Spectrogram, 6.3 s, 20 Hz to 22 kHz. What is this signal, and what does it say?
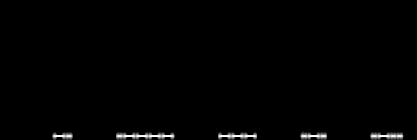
Morse code, heard as a keyed tone, about 25 wpm, spaced as for 10 wpm, 700 Hz. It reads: N1ORL
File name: Lesson 16g - Letter c - Call Signs 25wpm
